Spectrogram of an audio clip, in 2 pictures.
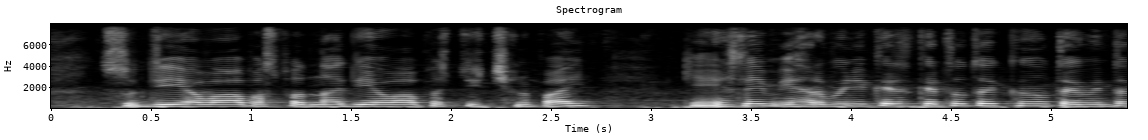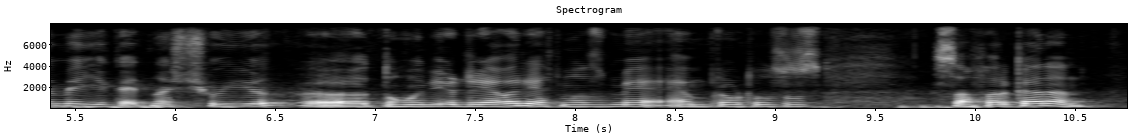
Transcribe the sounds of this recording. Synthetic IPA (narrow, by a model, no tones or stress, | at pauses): sud̪ijaʋaːpɐspɐt̪nɐd̪ijaʋaːpɐst̪it͡ʃʰɐnpaːi | kḛ̃isliemĩɦɐɾbunikɐɾiskɐɾt̪ot̪ɐkɐ̃ːmt̪ɐʋĩnt̪ɐmẽjɐkɐjt̪nɐʃʰuːjut̪uɦũːnd̪ijɐɖɾaːʋɐɾiɐt̪ʰmɐzmẽʔḛmbɾõːɳʈɦoːsus | sɐfɐɾkɐɾɐn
